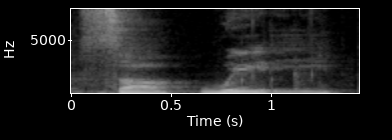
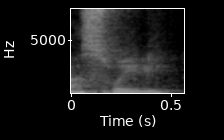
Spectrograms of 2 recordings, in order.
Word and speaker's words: Saweetie: Female rapper Saweetie. – Is that how you say her name? – Nah, Sweetie.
